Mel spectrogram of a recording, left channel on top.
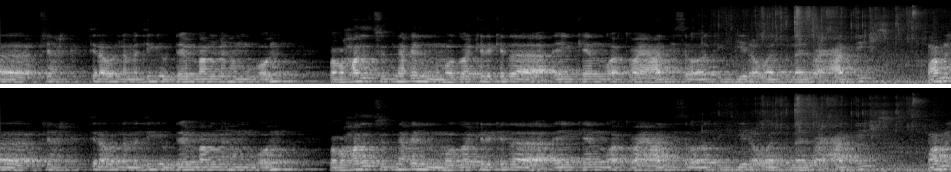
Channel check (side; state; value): left; noise; hum, 24 dB below the sound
